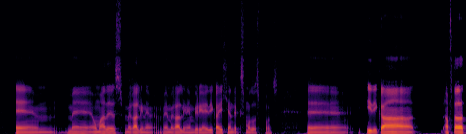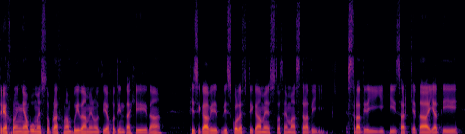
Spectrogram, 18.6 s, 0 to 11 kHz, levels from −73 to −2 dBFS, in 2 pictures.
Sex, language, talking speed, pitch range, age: male, Greek, 95 wpm, 100-115 Hz, 20-39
